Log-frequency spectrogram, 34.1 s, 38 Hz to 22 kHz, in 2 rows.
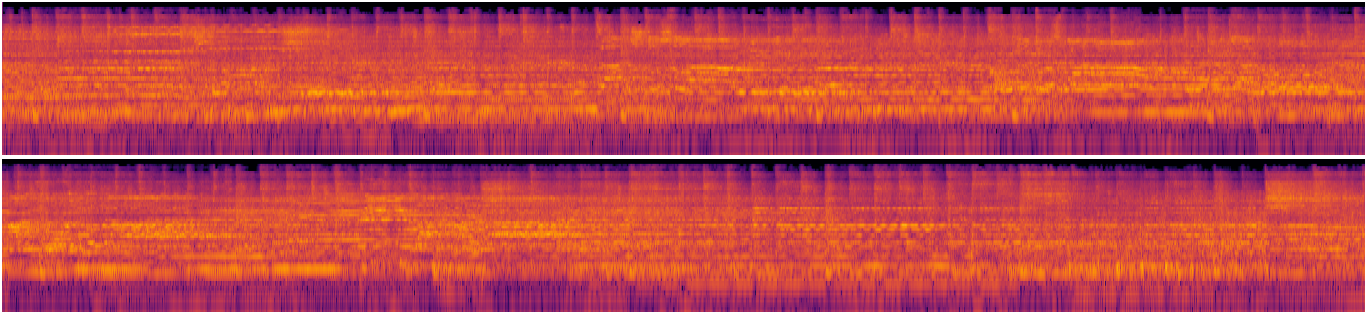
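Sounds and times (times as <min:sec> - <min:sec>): woman singing: 0:00.0 - 0:25.9
live band with bass guitar: 0:00.0 - 0:34.0.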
